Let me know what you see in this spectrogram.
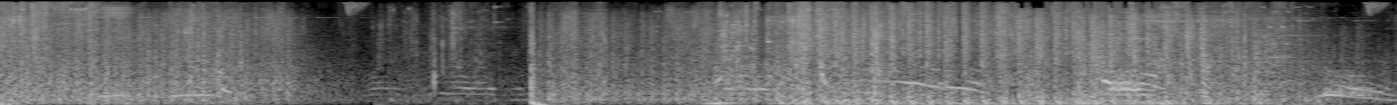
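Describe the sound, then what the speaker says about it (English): Video game gunfire rattles in sustained automatic bursts, with a sharp louder shot midway and continuous firing afterward at moderate level. "They are firing at these guys."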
